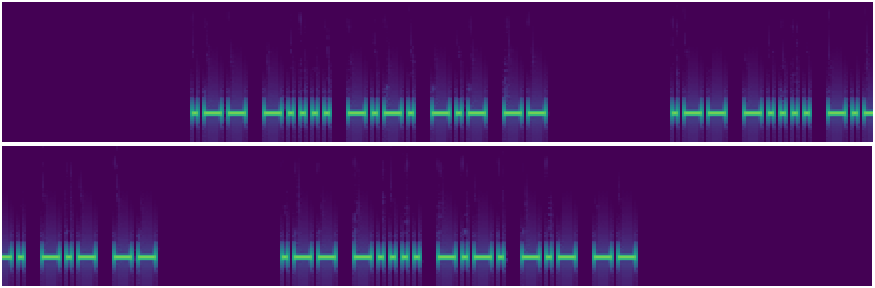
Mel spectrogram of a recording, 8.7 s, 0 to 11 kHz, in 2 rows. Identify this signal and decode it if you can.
Morse code, heard as a keyed tone, about 40 wpm, 700 Hz. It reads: W6CKM W6CKM W6CKM
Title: USA Call Signs - 5 Characters - Repeated 3x - 40wpm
